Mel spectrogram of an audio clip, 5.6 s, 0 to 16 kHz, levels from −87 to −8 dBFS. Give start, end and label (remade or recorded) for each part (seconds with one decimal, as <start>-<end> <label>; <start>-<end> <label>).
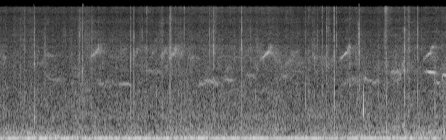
0.0-5.6 remade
